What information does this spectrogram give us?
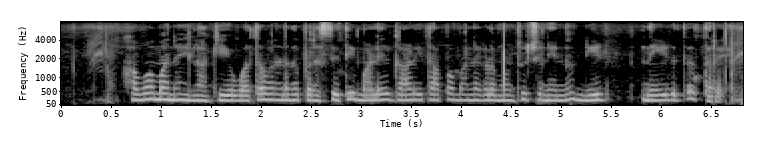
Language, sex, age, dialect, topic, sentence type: Kannada, female, 36-40, Mysore Kannada, agriculture, statement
